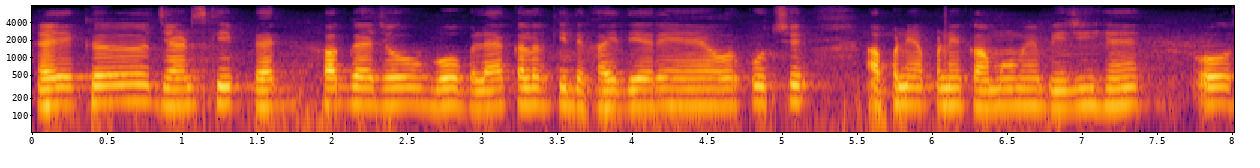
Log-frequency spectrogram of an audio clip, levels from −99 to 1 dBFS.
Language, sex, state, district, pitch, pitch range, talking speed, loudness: Hindi, male, Punjab, Fazilka, 150 Hz, 145-155 Hz, 180 wpm, -19 LUFS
